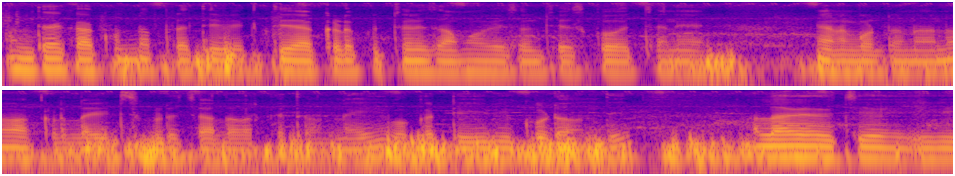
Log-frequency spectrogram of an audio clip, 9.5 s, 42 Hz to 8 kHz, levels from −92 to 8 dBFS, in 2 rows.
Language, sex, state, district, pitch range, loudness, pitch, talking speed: Telugu, male, Andhra Pradesh, Sri Satya Sai, 100-115 Hz, -17 LUFS, 105 Hz, 130 wpm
